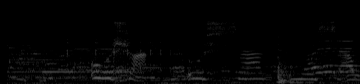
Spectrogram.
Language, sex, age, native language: Icelandic, female, 9, Icelandic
